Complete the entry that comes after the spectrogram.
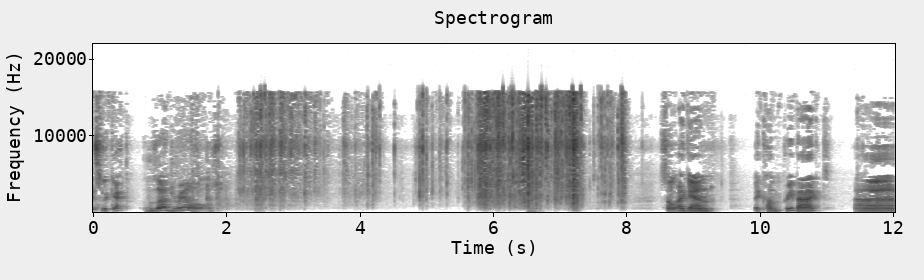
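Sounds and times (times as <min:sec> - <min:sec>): plastic packaging crinkling: 0:02.0 - 0:08.2.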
